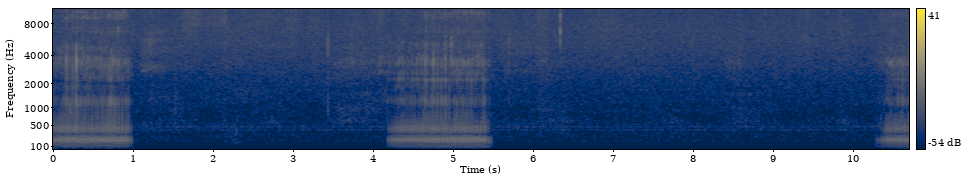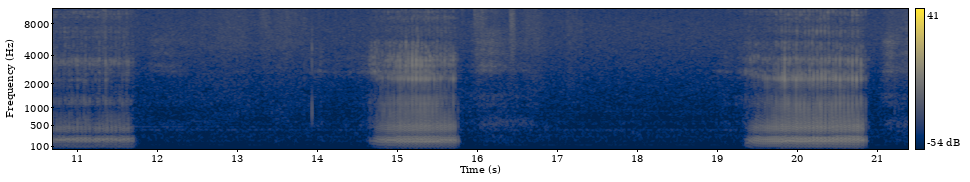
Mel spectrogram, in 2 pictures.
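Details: Fake snoring, imitated while awake, not made in sleep: loud rattling snore sounds recur about every five seconds with quiet between.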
